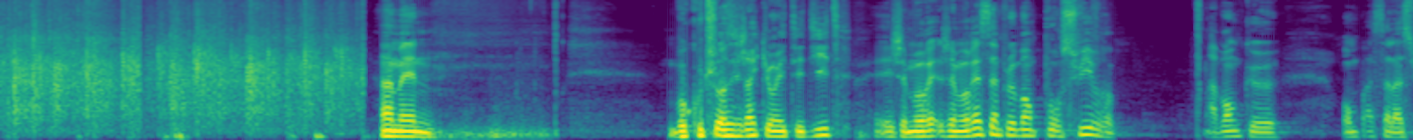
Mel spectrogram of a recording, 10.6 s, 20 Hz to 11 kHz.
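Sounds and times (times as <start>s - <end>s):
church congregation applauding during a worship service: 0.0s - 2.8s
speech: 2.9s - 3.4s, 5.3s - 10.5s.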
